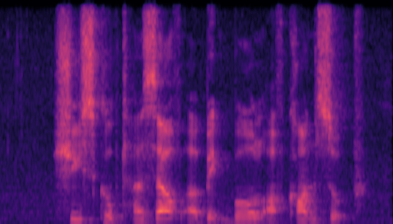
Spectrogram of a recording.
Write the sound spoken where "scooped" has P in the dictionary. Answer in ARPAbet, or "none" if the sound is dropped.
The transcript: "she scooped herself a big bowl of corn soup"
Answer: P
